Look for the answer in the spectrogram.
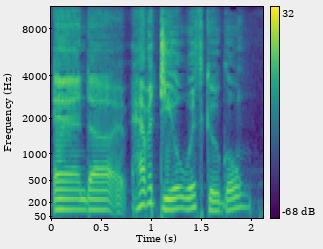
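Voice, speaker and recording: A man's voice: mid-range voice, unhurried, mellow, dry recording. A young man co-hosting a casual tech news chat, talking in a dry, hesitant way with many "uh"s. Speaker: podcast co-host.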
